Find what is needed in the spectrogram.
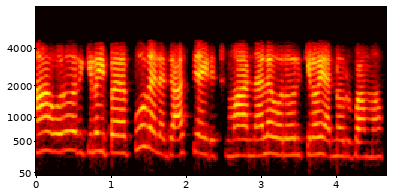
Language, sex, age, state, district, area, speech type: Tamil, female, 18-30, Tamil Nadu, Vellore, urban, conversation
